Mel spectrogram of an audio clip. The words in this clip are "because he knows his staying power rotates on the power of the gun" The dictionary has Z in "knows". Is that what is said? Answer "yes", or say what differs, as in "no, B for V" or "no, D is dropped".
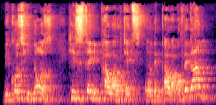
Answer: yes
